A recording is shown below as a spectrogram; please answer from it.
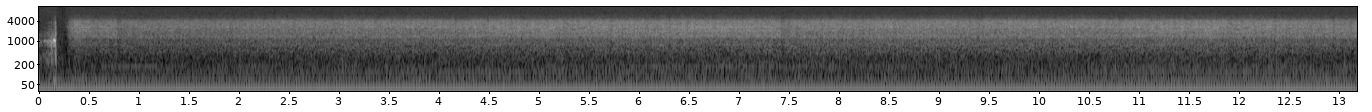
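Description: A sharp click, then a steady hiss as an aerosol can of Gillette Foamy shaving cream sprays out a continuous stream of foam.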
